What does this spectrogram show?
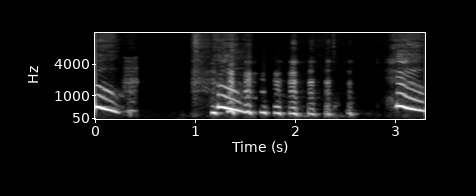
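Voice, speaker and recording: A put-on character voice, squeaky and extremely high-pitched, with very wide pitch swings and a playful tone. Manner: hooting, playful.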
